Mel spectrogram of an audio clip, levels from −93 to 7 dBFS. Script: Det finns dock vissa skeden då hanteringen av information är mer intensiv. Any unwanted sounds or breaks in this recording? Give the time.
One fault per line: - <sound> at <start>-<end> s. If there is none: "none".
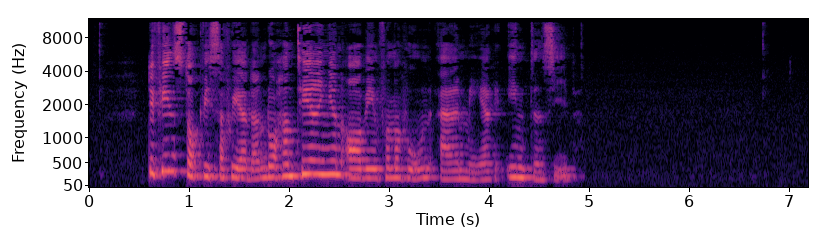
none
